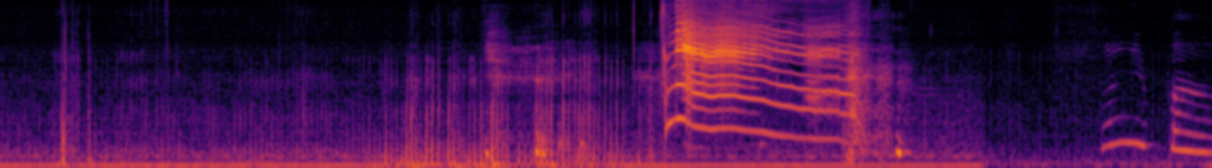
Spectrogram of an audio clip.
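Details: Persian Chinchilla kitten named Kkung, the household's second cat, in its baby days: one loud, high, drawn-out meow with rich stacked harmonics lasting about one and a half seconds, preceded by rustling and followed by two short, softer mews.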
